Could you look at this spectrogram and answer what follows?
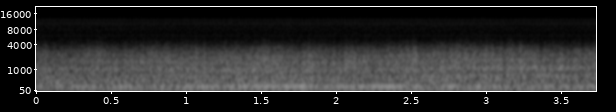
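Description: Helicopter engine and rotor drone above two leading offshore racing powerboats in the 1968 Daily Express offshore race off Cowes, a steady broad roar with a low hum, continuous and fairly loud throughout, no voices.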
